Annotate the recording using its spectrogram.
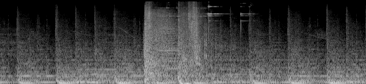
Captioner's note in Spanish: Disparos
